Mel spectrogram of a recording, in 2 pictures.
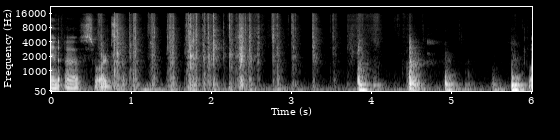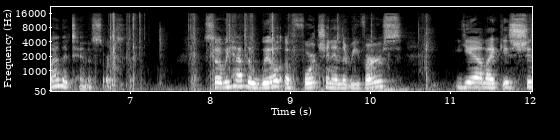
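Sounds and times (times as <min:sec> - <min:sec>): cards being shuffled: 0:00.6 - 0:04.1, 0:06.7 - 0:10.8.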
